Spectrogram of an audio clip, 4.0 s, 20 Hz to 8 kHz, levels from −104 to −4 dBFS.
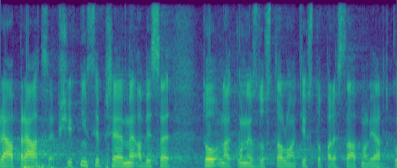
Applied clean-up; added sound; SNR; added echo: none; Thump, thud; 11 dB; none.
